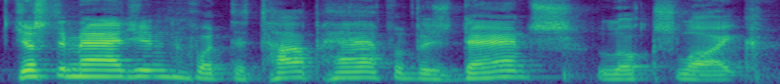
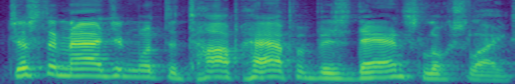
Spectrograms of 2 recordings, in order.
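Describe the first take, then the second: First: Slow, higher, lightly voiced older brother; Barley's voice. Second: Higher and louder teasing brother; Barley's voice. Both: A narrator's reading. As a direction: tease about the dance. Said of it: "that was Barley's voice".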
